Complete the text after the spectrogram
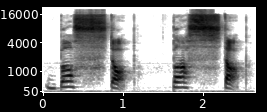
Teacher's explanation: So it just becomes one long S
